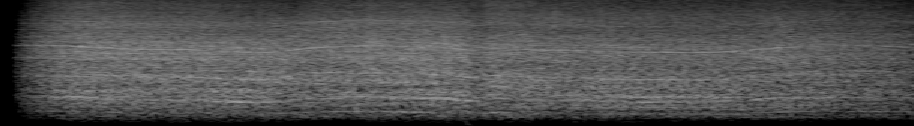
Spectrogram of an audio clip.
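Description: Electric power tool grinding into a block of ice: a steady motor whine that wavers slightly in pitch, over a hiss of cut ice.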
